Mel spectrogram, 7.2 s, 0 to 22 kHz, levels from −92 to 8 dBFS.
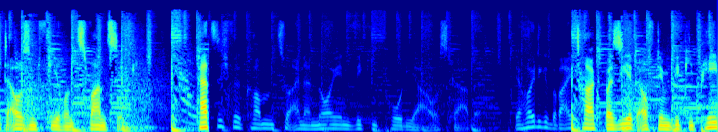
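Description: From 2.09 to 5.73 s, one channel is likely inverted, so the mono sum cancels shared content and the level drops about 30 dB to a faint residue.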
